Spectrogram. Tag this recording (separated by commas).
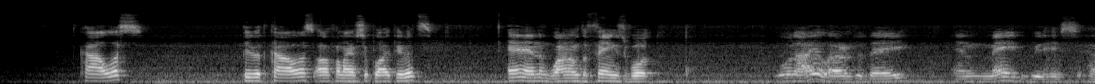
inside a small room, Speech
